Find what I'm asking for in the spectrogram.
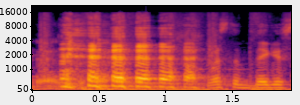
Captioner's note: laughs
